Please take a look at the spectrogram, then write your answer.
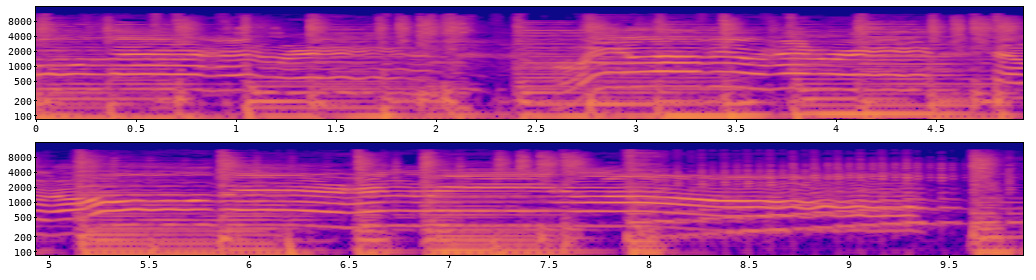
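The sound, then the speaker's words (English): Geese honking loudly and continuously for about ten seconds, several overlapping nasal calls that rise and fall in pitch, with no talking. “And the goose says hello to you, too.”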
